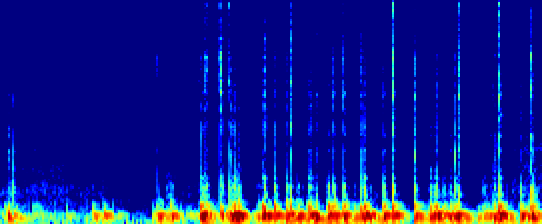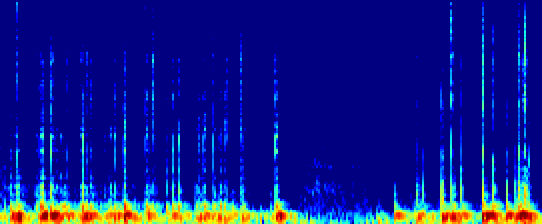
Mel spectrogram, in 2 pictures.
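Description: The teeth of a blue plastic comb, held in one hand, scratch across a silver metal mesh microphone grille while the other hand steadies the mic. Rapid, irregular bursts of sharp, bright scratchy clicks ride over a deep, throbbing low rumble, with quieter lulls near the start and again around the eight-to-nine-second mark.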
